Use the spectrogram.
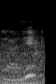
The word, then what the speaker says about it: phthalic: P silent, यहाँ जो P है ये silent है और इसको हम प्रोनाउंस करते हैं phthalic acid। P is the silent, okay?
